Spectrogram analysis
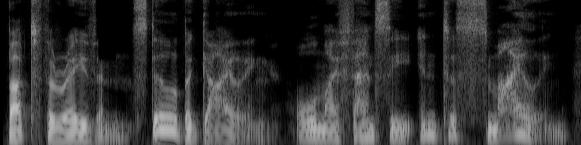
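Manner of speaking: ordinary delivery, nothing marked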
